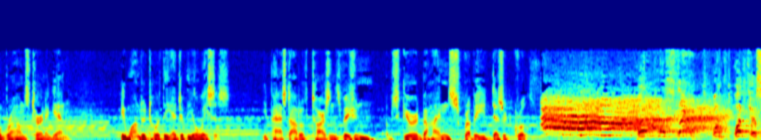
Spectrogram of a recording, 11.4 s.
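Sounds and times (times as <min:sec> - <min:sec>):
speech: 0:00.0 - 0:01.2, 0:01.8 - 0:08.4
man screaming: 0:08.1 - 0:11.4.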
